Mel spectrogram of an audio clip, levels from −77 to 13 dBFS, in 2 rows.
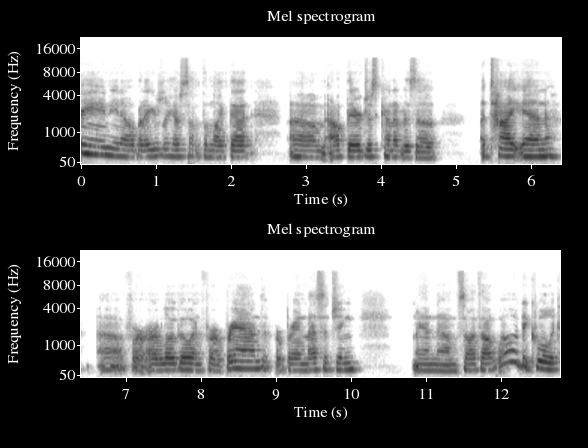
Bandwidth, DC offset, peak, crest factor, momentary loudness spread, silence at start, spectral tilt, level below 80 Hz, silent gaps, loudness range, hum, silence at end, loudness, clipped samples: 12.5 kHz; under 0.1%; 0 dBFS; 16 dB; 11 LU; 0 s; -6 dB/octave; -64 dBFS; none; 5 LU; none; 0 s; -17 LUFS; under 0.1%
